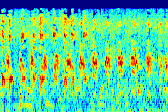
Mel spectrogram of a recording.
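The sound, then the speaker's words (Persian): A chukar partridge, a bird prized in Tajikistan and kept for fighting and hunting, calls loudly in a steady run of many rhythmic, clucking notes, with no voices over it. “این صدای کپک یکی از پرنده‌های خوشخوان و خیلی دوست داشتنی مردم تاجیک است.”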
